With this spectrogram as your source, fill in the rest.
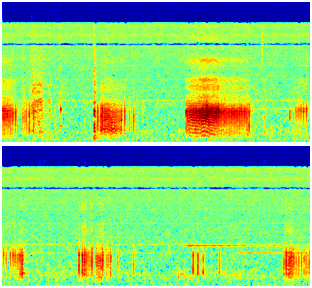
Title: snoring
